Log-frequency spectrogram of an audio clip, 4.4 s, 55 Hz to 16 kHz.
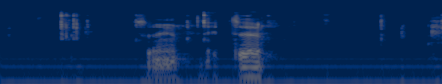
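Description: Light metallic clicks of a disassembled Grand Power K100 pistol's steel parts being handled: the barrel and slide tapping against each other and the frame. There is a small cluster of clicks about half a second in, another click around two seconds, and a few faint ticks near the end.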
